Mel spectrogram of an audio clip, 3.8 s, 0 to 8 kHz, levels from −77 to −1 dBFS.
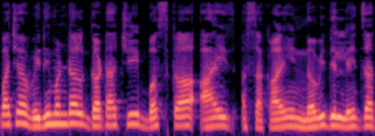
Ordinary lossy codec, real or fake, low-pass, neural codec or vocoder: none; real; none; none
